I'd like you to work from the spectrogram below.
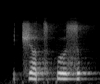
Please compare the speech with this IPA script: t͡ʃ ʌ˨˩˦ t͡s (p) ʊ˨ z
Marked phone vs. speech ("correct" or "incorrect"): correct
